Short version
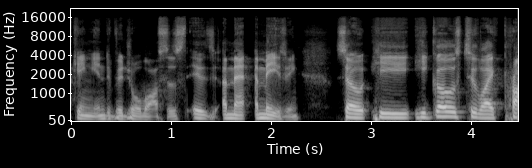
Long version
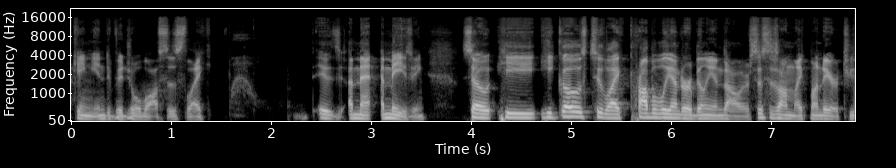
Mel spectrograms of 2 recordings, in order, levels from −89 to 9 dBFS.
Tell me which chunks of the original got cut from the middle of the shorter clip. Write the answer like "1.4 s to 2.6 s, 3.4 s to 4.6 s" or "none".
1.1 s to 2.4 s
